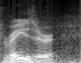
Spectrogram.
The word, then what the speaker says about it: RAZR: I wish I could play tunes on my RAZR, pronounced Razor,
